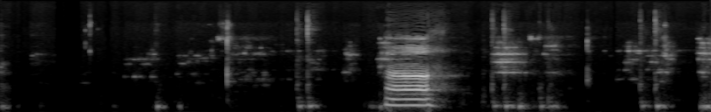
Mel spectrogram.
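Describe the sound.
Computer mouse clicking during an online session. Faint, sharp clicks come scattered in small clusters, and a brief burst of voice cuts in midway.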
